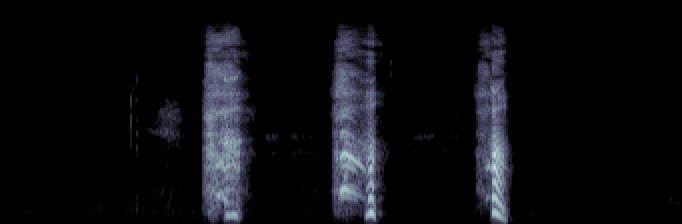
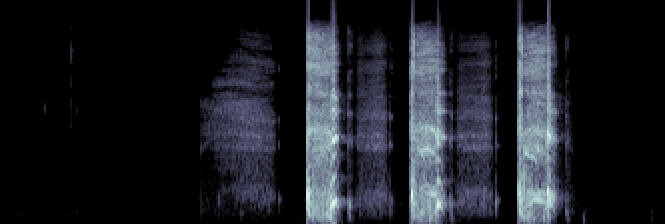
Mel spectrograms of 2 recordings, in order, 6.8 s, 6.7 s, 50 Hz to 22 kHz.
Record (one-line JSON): {"exhalation_length": "6.8 s", "exhalation_amplitude": 27023, "exhalation_signal_mean_std_ratio": 0.25, "three_cough_length": "6.7 s", "three_cough_amplitude": 32768, "three_cough_signal_mean_std_ratio": 0.28, "survey_phase": "beta (2021-08-13 to 2022-03-07)", "age": "45-64", "gender": "Female", "wearing_mask": "No", "symptom_none": true, "smoker_status": "Never smoked", "respiratory_condition_asthma": false, "respiratory_condition_other": false, "recruitment_source": "REACT", "submission_delay": "4 days", "covid_test_result": "Negative", "covid_test_method": "RT-qPCR"}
